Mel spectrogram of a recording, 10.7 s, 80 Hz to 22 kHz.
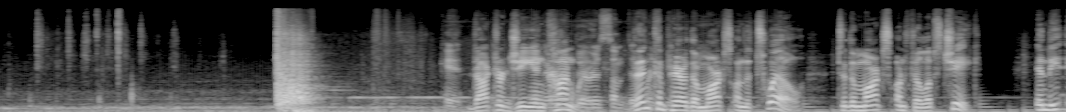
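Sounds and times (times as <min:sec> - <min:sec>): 
steady low hum: 0:00.0 - 0:10.6
gunshot fired into a twill cotton target during a forensic test: 0:02.8 - 0:03.4
speech: 0:04.5 - 0:10.6.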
